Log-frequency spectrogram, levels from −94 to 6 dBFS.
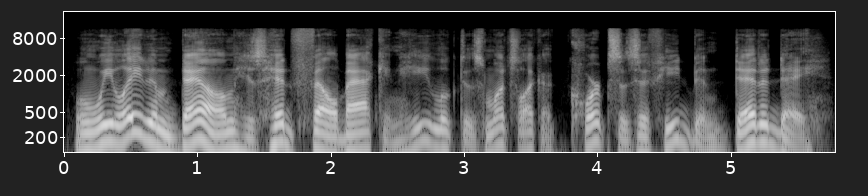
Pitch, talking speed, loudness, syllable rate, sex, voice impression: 120 Hz, 260 wpm, -20 LUFS, 4.9 syllables/s, male, very masculine, very adult-like, middle-aged, very thick, very tensed, very powerful, bright, hard, slightly muffled, very fluent, slightly raspy, very cool, slightly intellectual, slightly refreshing, sincere, slightly calm, very mature, wild, very lively, slightly strict, slightly intense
